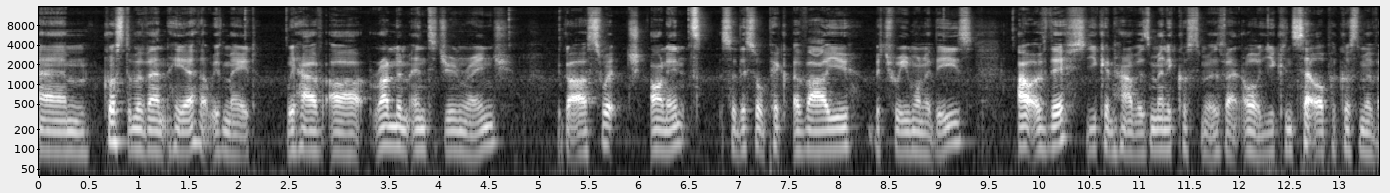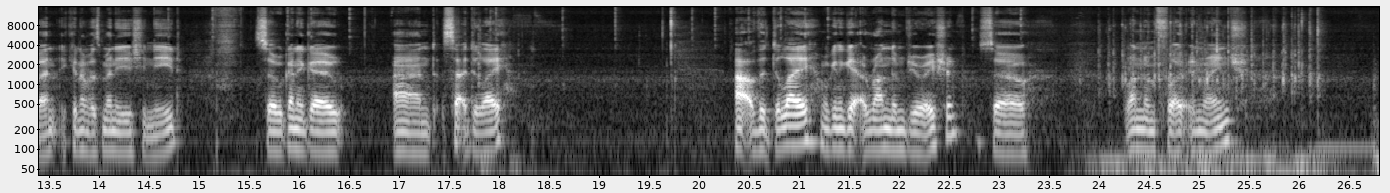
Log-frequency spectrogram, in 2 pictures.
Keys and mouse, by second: 4.7 click, 9.1 right click, 9.8 click, 12.6 click, 14.7 right click, 15.6 click, 16.1 right click, 17.8 d, 17.9 click, 18.7 click, 21.1 right click, 22.8 click, 23.8-26.5 typing.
